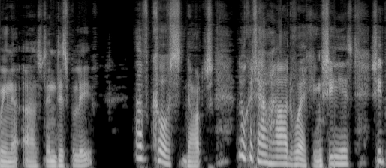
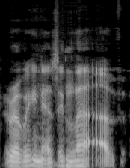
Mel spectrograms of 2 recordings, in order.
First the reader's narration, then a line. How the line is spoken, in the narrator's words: Godric laughed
